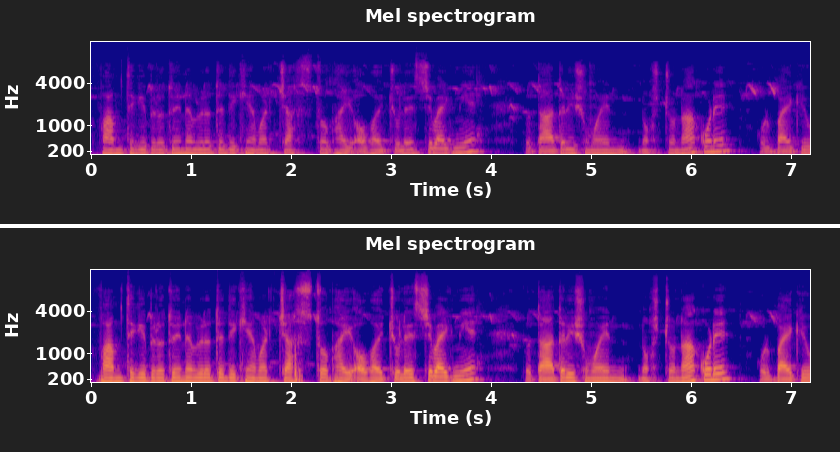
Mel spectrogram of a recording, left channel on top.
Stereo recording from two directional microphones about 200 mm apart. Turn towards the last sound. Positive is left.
turn(degrees=-30)  # may be behind; listen again after turning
